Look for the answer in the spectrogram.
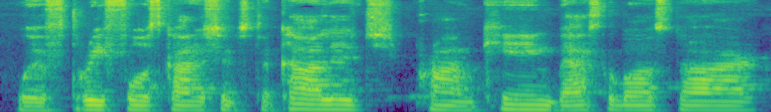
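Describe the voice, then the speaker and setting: Man, from Haiti, guest life coach, earnest, faith-driven, frequent pauses, mid pitch. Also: level tone, poor audio. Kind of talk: interview answers, earnest storytelling.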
